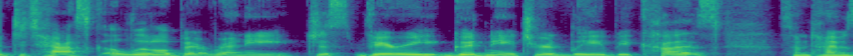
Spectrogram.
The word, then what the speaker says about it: Renee: Renee, is that how you say it? Rennie. Yeah. Rennie, sorry, yeah, thank you.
